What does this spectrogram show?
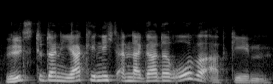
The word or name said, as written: Garderobe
